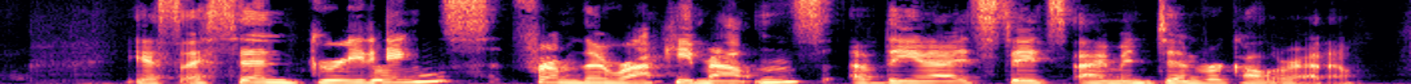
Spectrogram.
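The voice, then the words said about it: Noticeable accent. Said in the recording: “I notice a, an accent there.”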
